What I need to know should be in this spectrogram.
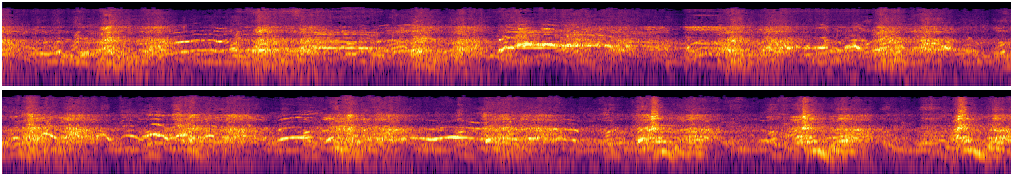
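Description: A man preaches loudly and passionately into a microphone, heard through loudspeakers.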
